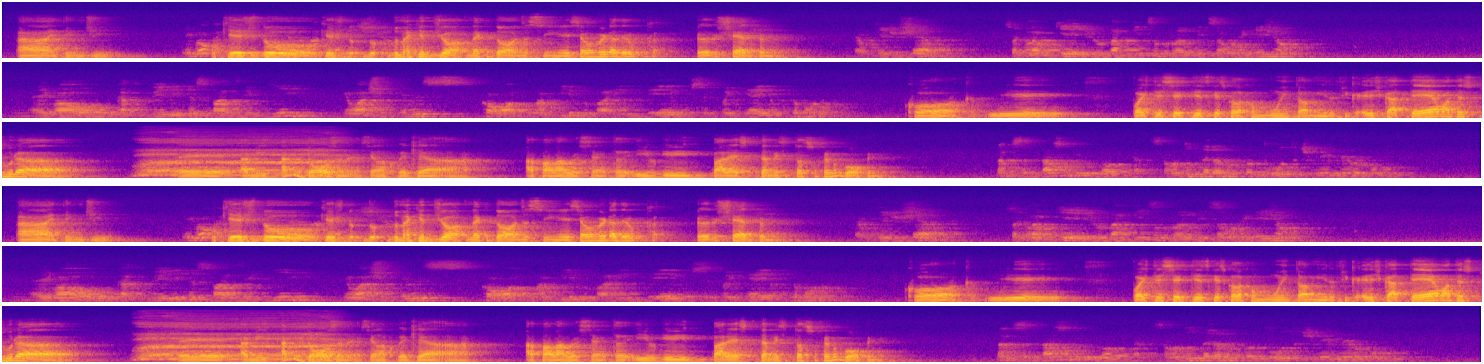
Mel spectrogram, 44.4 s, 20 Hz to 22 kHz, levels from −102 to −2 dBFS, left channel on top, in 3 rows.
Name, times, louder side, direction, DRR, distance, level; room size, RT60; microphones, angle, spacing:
voice 1, 0.2-1.1 2.3-6.6 7.0-7.8 23.9-25.4 26.1-30.3 31.4-34.3 34.8-38.4, right 1 dB, 10° right, 6 dB, 0.5 m, -19 dB
voice 2, 1.8-4.7 7.4-7.8 8.5-9.5 10.1-12.9 14.9-17.8 18.2-23.1 39.5-43.5, left 1 dB, 65° left, -3 dB, 4.3 m, -38 dB
sound 1, 30.9-33.1, right 1 dB, 45° right, 3.2 m, -26 dB
11.0 x 9.9 x 3.6 m, 0.92 s
head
